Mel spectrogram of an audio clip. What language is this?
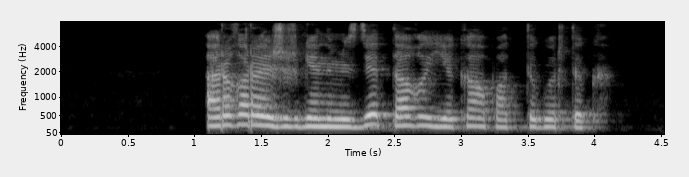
Kazakh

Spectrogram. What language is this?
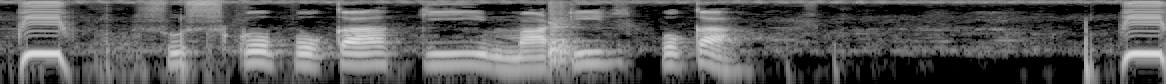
Bangla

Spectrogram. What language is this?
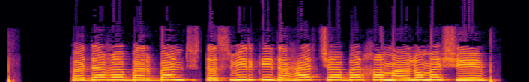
Pashto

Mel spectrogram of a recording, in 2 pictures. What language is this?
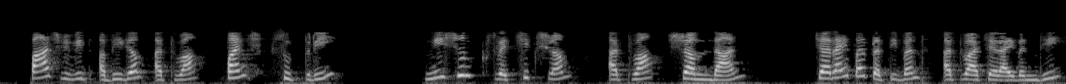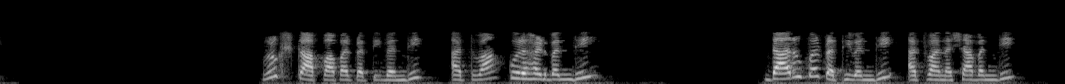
Gujarati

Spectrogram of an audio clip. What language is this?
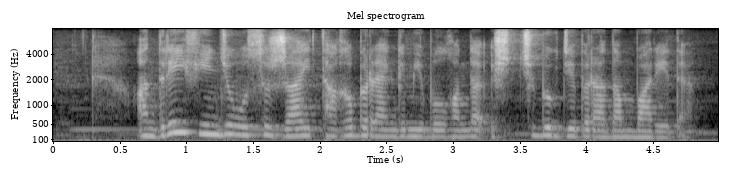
Kazakh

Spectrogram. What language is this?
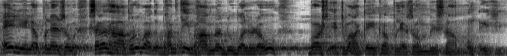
Maithili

